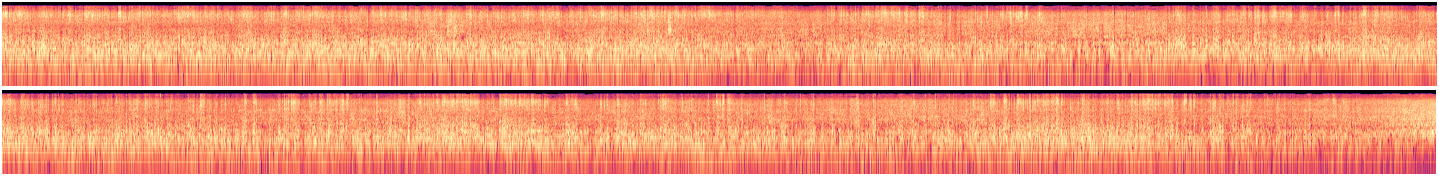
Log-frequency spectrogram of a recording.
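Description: Express passenger train running at high speed, heard from an open coach door: a steady rush of wheel and track noise, with wind on the microphone.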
